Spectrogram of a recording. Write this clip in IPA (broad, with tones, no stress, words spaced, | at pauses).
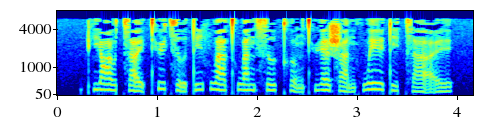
pʰjɑ˥˩ʊ̯ t͡sa̰˨˩ɪ̯t̪ʰy˥˩t͡sɹ̩˨˩ t̪i˥fwä˥˧t̪ʰwa˥˩n sɹ̩˧˥ kʰɤ̰˨˩ŋt̪ʰɥɛ˥˩ʂa̰˨˩n xwe˥˩ɪ̯t̪i˩ t͡sa̰˨˩˦ɪ̯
